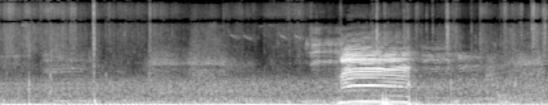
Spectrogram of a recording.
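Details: Zwartbles ewes on a regenerative farm in County Kilkenny, Ireland, called over to fresh hay on a thawed day after frost; one clear harmonic bleat near the end over a steady low hum, with a woman calling to them.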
